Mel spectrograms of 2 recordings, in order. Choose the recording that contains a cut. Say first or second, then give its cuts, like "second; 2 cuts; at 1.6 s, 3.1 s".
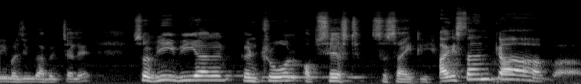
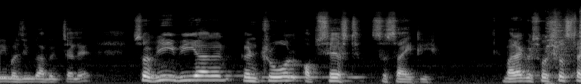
first; 1 cut; at 4.4 s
